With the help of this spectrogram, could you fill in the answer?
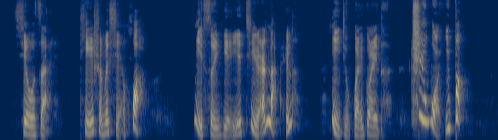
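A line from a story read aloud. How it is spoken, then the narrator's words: Cold sneer. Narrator (Chinese): 悟空冷笑一声，说道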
